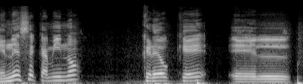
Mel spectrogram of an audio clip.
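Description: With a central Mexican accent, a man talks with lively intonation. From Mexico, Aguascalientes. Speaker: state government official. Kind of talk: interview.

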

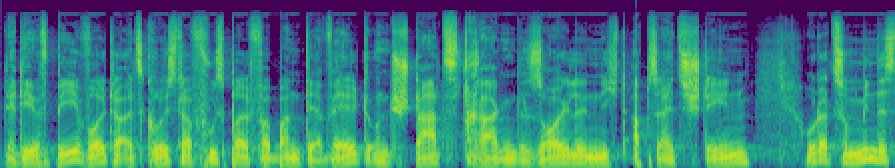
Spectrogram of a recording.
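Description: The man's voice is very deep and low, with vocal fry. He speaks at a moderate pace, his pitch swinging very widely. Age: 50s. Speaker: radio show host. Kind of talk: scripted commentary reading; radio magazine chat.

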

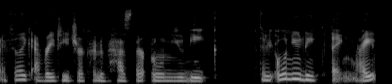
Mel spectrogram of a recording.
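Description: An animated woman speaks in a fairly low pitch with a bright, sharp tone. The sound is dry and close, with no echo. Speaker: kindergarten teacher and podcast host. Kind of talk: solo podcast monologue.

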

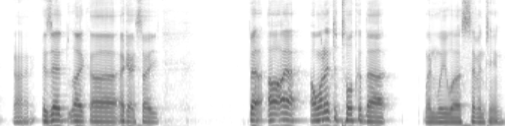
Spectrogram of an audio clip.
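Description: At a moderate pace, a man with an Australian accent talks in a medium pitch with ordinary pitch variation and long, frequent pauses, on a very clean recording with a silent background. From Vietnamese heritage. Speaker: podcast co-host. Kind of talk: casual chat. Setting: studio.

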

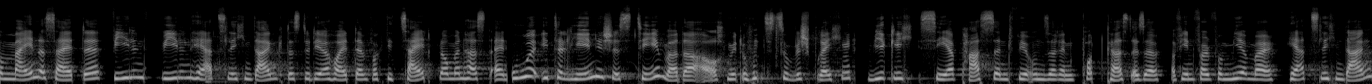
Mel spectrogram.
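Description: A high-pitched female voice with hardly any pauses, ordinary pitch variation and a moderate pace. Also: very even loudness. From half Italian. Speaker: podcast host. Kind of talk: casual chat.

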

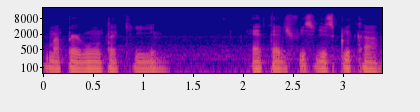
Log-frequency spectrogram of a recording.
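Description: Speaking with a dark, mellow tone, the man has a very deep, low pitch. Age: 20s. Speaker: podcaster, aspiring entrepreneur. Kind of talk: solo introductory podcast monologue. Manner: casual, with hesitations and fillers.

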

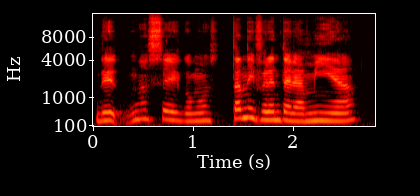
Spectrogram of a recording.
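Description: Very slow speech comes from a woman with a fairly high pitch. Her tone is dark and mellow. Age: 20s. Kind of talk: casual chat. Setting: studio.

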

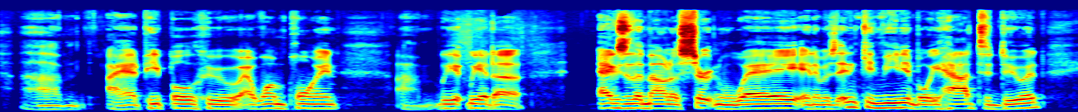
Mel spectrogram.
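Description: A plain, everyday voice with an American accent, a fairly quick pace and fairly even intonation, in a very clean recording with a silent background. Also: man, medium pitch for a man. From Milwaukee, Wisconsin, US. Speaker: pastor. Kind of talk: casual chat.

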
